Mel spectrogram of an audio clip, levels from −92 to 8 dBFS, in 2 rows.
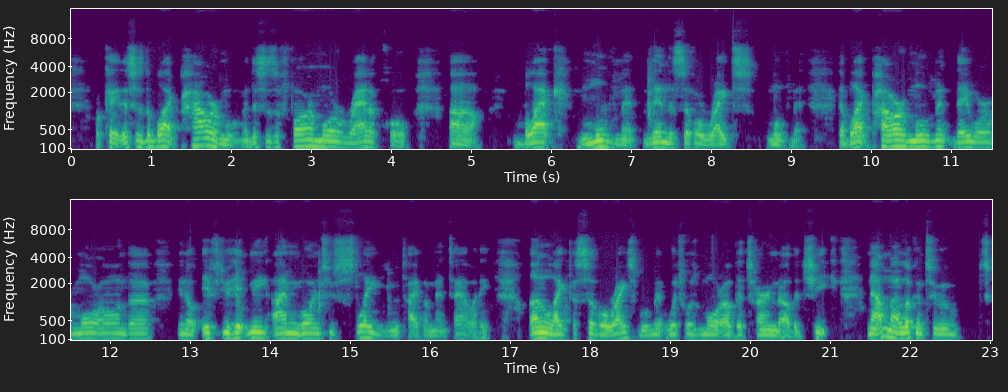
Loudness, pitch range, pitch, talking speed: -18 LUFS, 95-115 Hz, 105 Hz, 165 wpm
